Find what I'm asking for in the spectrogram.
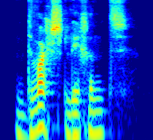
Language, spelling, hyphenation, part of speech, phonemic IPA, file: Dutch, dwarsliggend, dwars‧lig‧gend, adjective, /ˈdʋɑrsˌlɪ.ɣənt/, Nl-dwarsliggend.ogg
- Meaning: obstructive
